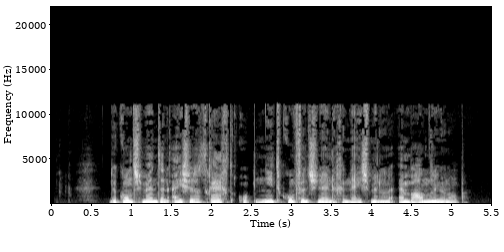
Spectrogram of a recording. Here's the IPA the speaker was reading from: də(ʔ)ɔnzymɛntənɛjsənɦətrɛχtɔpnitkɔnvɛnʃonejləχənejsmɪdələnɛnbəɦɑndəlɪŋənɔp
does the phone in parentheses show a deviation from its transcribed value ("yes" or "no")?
yes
